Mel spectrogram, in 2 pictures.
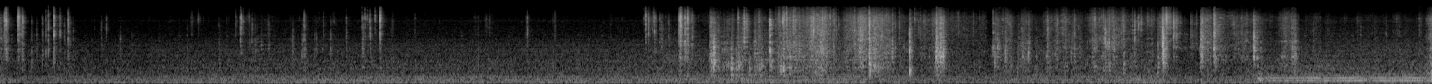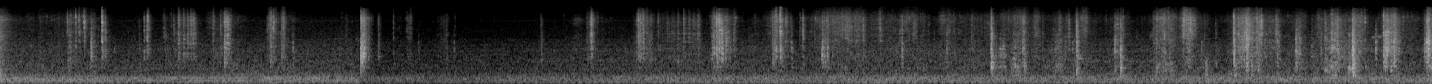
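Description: Small metal trinkets and paper scraps clinking, clattering and rustling in a metal tin as a hand rummages through them. It is quiet at first, with many irregular clicks from about seven seconds in.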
